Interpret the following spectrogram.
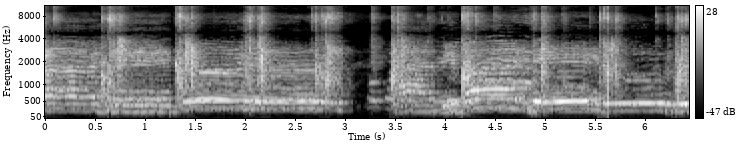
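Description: A group of people singing together, with hand clapping in a steady rhythm, broken by a brief pause about three seconds in.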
